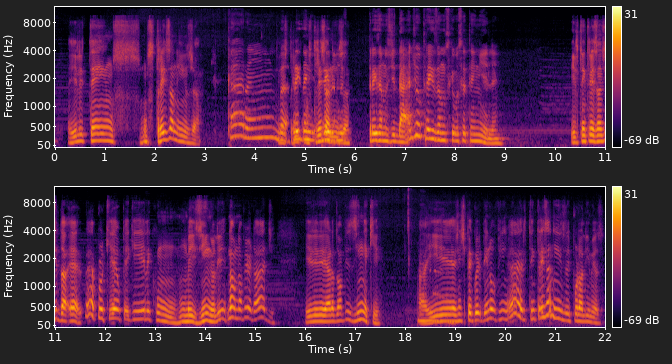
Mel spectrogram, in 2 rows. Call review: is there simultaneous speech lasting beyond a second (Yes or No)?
Yes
